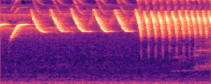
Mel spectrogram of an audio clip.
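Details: Canary song for training another canary's voice: a rising whistle, then five evenly spaced falling whistled slurs roughly every third of a second, switching abruptly to a quick loud rolling trill of rapid repeated notes; soft hum underneath.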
